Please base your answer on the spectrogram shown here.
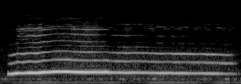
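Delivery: long high-pitched squeal of laughter. Real, not acted. Host cracking up at his own story, squealing laugh. Laughing after the retold yell.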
